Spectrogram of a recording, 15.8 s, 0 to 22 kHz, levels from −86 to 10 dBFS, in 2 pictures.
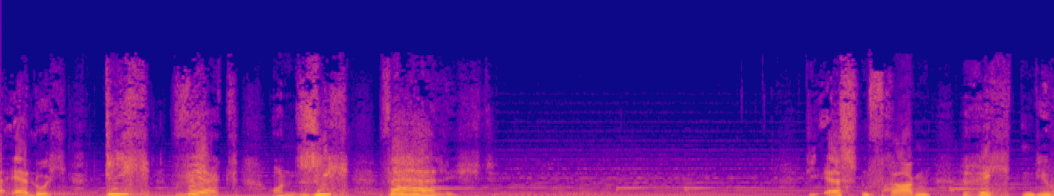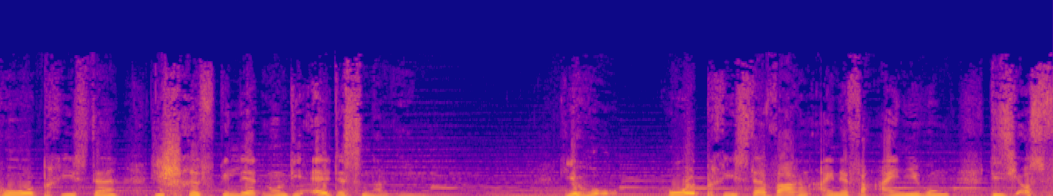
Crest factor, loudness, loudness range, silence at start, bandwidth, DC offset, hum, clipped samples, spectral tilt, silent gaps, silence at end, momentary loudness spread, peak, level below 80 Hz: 14 dB; -16 LUFS; 5 LU; 0 s; 16 kHz; 0.2%; none; under 0.1%; -5 dB/octave; none; 0 s; 20 LU; -2 dBFS; -40 dBFS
